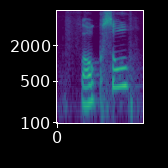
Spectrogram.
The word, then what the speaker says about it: Forecastle: So, actually, it's pronounced Forecastle.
